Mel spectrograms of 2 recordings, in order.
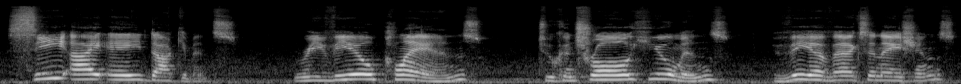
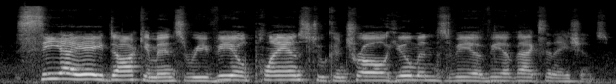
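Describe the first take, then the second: First: The sentence is read slowly. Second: The sentence is read quickly. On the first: "I'll read it slowly" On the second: "I'm going to go through this really quick"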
